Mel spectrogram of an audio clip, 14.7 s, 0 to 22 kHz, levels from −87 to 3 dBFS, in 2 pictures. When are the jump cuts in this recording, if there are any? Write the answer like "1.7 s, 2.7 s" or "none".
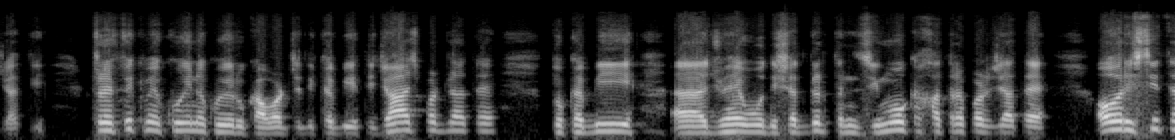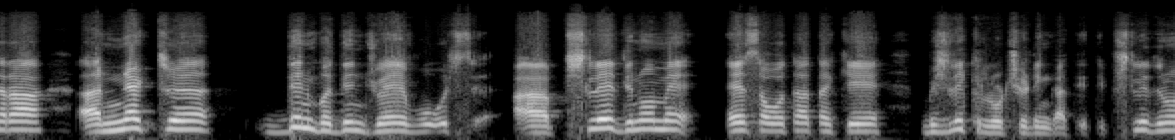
none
